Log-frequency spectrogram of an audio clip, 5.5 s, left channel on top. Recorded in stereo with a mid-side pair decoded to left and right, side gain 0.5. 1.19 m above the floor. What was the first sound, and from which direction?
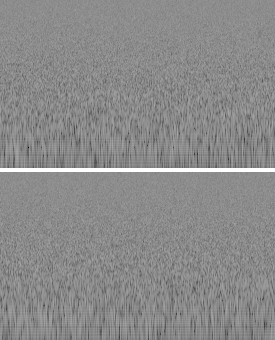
Only background noise.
